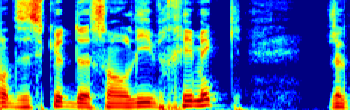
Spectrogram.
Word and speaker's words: Qimmik: On est avec Michel Jean, on discute de son livre Rémique. Je le prononce bien, là?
